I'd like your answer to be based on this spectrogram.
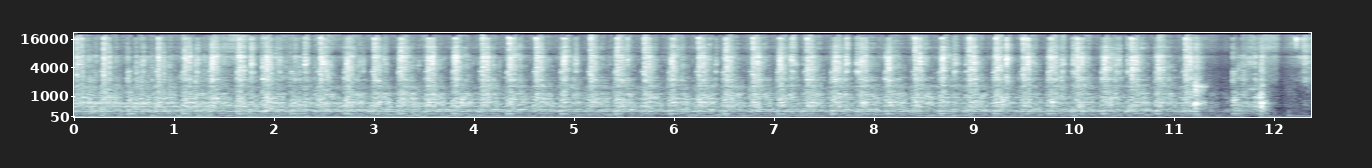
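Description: Sewing machine stitching elastic onto fabric at a slow, steady speed, a close rhythmic mechanical whir and clatter running continuously, then stopping near the end with a couple of soft handling clicks.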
